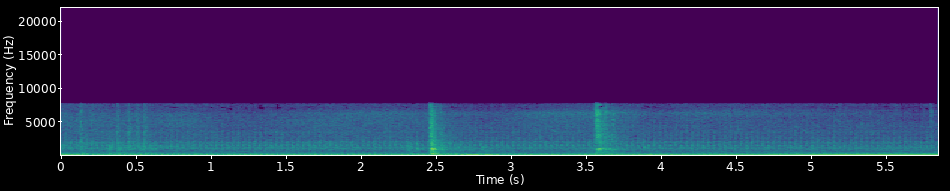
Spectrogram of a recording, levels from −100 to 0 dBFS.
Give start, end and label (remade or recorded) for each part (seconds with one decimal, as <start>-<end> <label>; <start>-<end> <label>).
0.0-5.9 recorded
